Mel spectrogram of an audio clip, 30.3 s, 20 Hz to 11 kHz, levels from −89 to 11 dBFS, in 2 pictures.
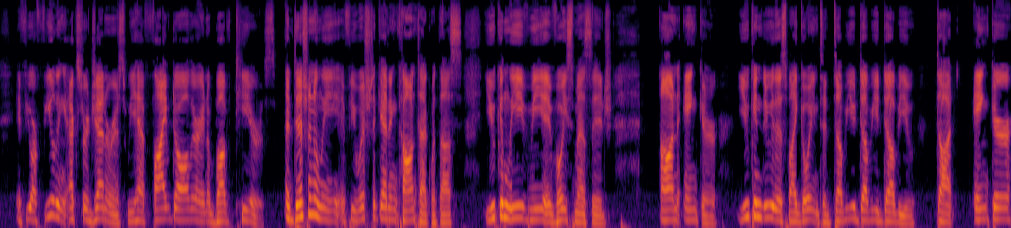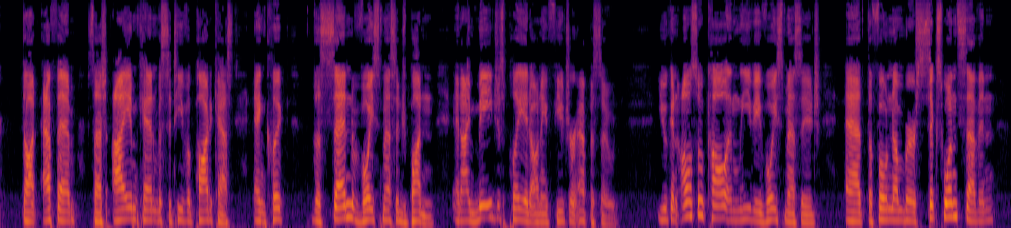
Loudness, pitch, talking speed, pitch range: -26 LUFS, 145 Hz, 140 wpm, 130-165 Hz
